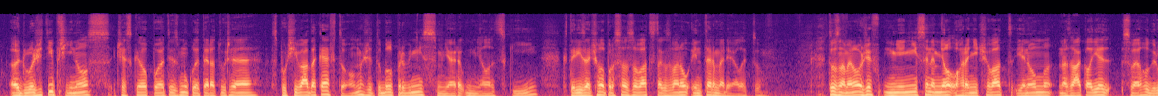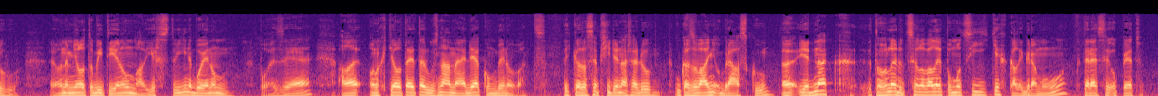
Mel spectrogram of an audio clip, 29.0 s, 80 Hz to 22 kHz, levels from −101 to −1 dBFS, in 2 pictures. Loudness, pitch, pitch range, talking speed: -15 LUFS, 115 Hz, 105-125 Hz, 135 wpm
